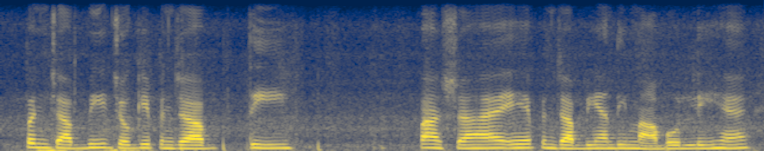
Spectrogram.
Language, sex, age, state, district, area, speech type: Punjabi, female, 18-30, Punjab, Rupnagar, urban, spontaneous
